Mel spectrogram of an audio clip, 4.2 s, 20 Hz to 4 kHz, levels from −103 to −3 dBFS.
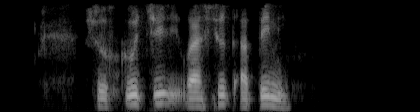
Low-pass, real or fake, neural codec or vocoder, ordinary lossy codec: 3.6 kHz; fake; codec, 16 kHz, 16 kbps, FunCodec, trained on LibriTTS, 50 frames a second; MP3, 32 kbps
